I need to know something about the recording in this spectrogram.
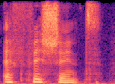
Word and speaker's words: efficient: The first syllable is F, F. The second syllable is fi, I. And the third syllable is shent, sh, n, t.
